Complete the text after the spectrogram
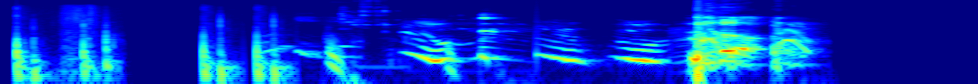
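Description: A drink is gulped down in loud swallows.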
